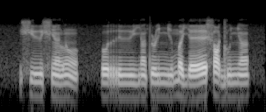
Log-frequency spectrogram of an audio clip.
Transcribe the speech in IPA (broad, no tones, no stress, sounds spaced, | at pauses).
xʲ ɨː xʲ ɐ̃ l õ | o r ɨː j ɐ̃ t ɹ ɨ ɲ ɨ m ɐ j ɛː x ɑ ɡ u ɲ ɐ̃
